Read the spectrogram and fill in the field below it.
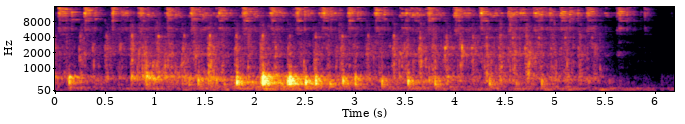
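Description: Mustard seeds are churned into buttermilk with a wooden churner for amla pickle, giving a steady, rapid run of soft wet knocks and swishes, moderately close and with no talk.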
